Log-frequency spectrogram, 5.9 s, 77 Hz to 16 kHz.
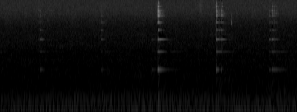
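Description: Fingertips and nails tap the rim of a large, clear, empty glass bowl held in both hands as it rests on a glass tabletop. Each tap gives a short, chime-like clink with a ringing tone near 590 Hz and bright overtones. A steady low hum runs underneath throughout.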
